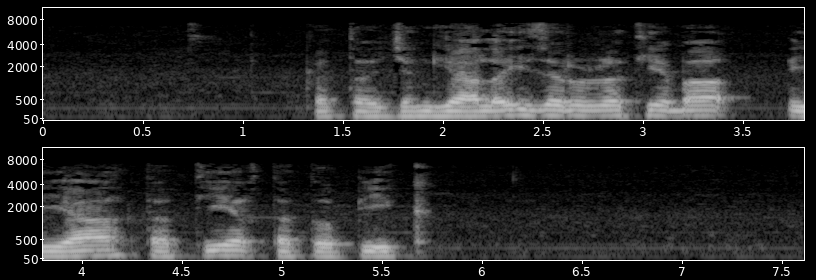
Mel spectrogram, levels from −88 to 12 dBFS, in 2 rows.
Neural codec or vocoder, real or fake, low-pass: none; real; 7.2 kHz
